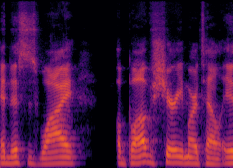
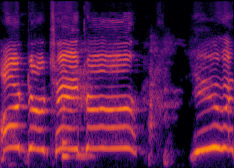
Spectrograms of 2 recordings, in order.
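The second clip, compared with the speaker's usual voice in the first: very high, loud voice, calling out; 7 dB louder than usual. Imitating Paul Bearer calling to the Undertaker: high-pitched Paul Bearer impression. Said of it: "I hadn't heard your impression of him before".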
